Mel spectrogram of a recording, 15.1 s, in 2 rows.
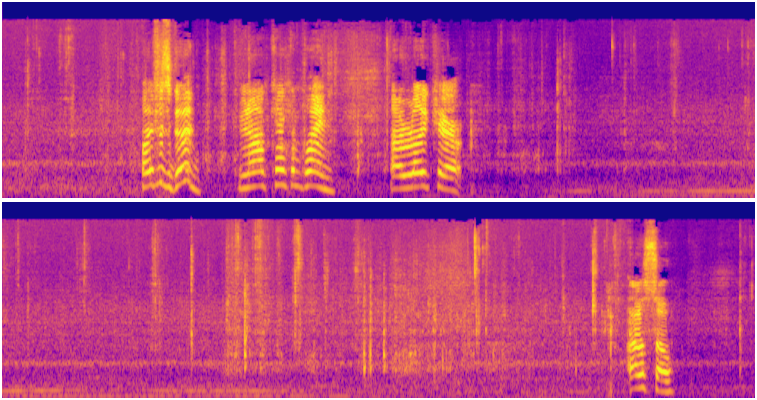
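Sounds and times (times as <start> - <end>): chewing french fries: 0.0 - 3.9, 4.6 - 13.8, 14.8 - 15.0
low engine hum: 0.0 - 15.0
paper cup crackles: 9.5 - 13.7.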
